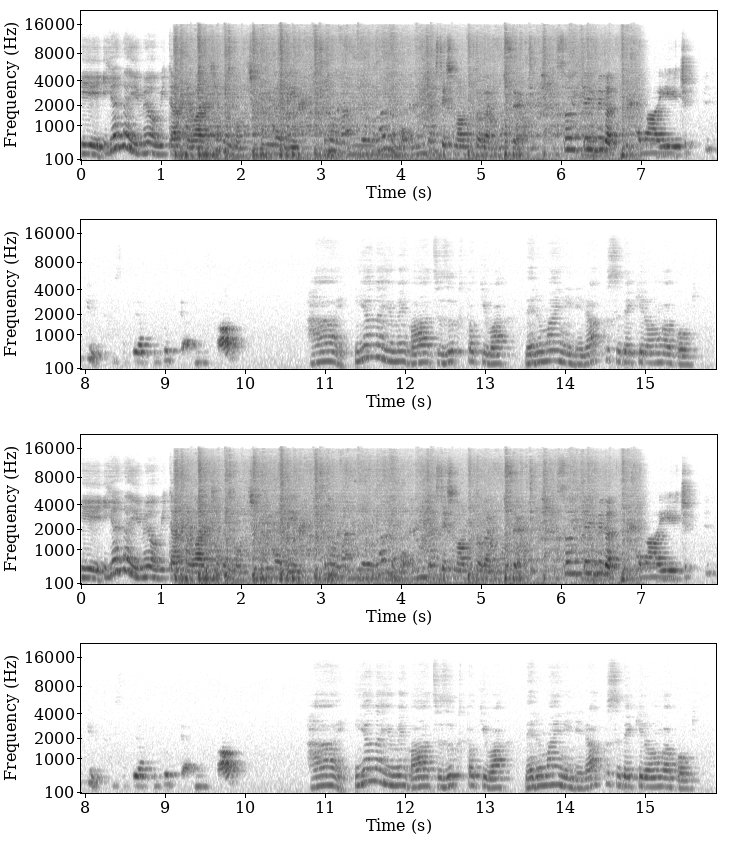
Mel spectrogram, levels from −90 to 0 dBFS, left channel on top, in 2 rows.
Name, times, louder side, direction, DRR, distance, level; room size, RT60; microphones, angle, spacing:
voice 1, 0.0-6.7 7.0-7.6 8.0-8.1 8.6-8.7 9.2-9.8, left 1 dB, 80° left, 0 dB, 5.0 m, -32 dB
sound 1, 1.1-7.0, equal, 50° left, 5.4 m, -34 dB
voice 2, 3.3-4.2 6.3-7.4 10.8-15.6, right 1 dB, 5° right, -5 dB, 5.3 m, -39 dB
8.0 x 7.6 x 4.9 m, 0.33 s
head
